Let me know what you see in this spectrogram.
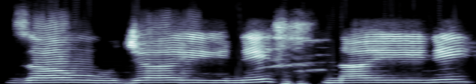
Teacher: فيها واو ساکن کے پیچھے زبر ہے واولین نرمی سے پڑھیں گے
